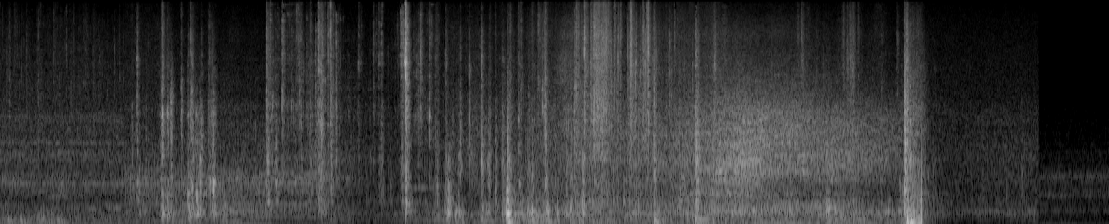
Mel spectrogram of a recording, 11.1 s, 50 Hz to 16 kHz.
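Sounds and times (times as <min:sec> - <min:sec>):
cellophane crinkling: 0:02.7 - 0:06.9
heavy thump: 0:09.0 - 0:09.3.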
